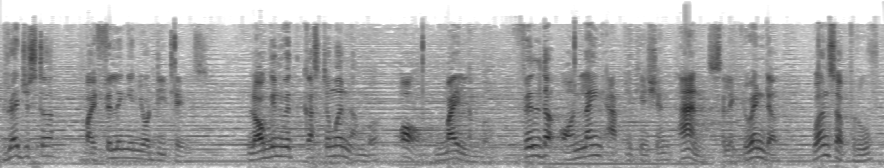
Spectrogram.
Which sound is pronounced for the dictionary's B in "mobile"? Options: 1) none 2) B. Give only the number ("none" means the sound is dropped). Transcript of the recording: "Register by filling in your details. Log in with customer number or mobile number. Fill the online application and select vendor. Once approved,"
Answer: 1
